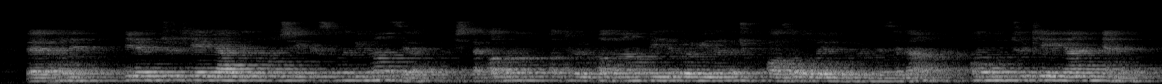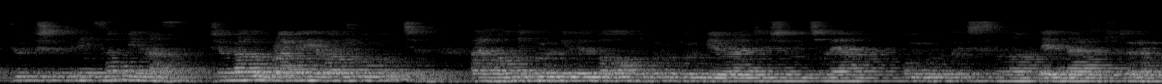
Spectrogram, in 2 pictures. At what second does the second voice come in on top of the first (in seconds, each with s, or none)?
none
